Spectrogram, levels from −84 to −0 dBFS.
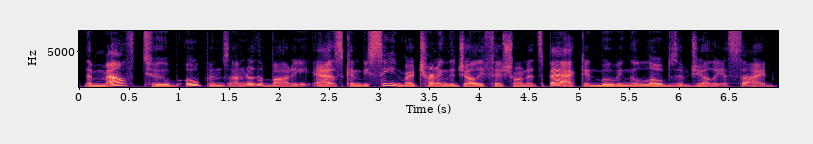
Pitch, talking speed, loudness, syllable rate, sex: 120 Hz, 225 wpm, -21 LUFS, 5.3 syllables/s, male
